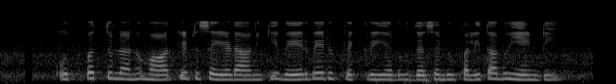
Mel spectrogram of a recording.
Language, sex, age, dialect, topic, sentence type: Telugu, female, 31-35, Southern, agriculture, question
